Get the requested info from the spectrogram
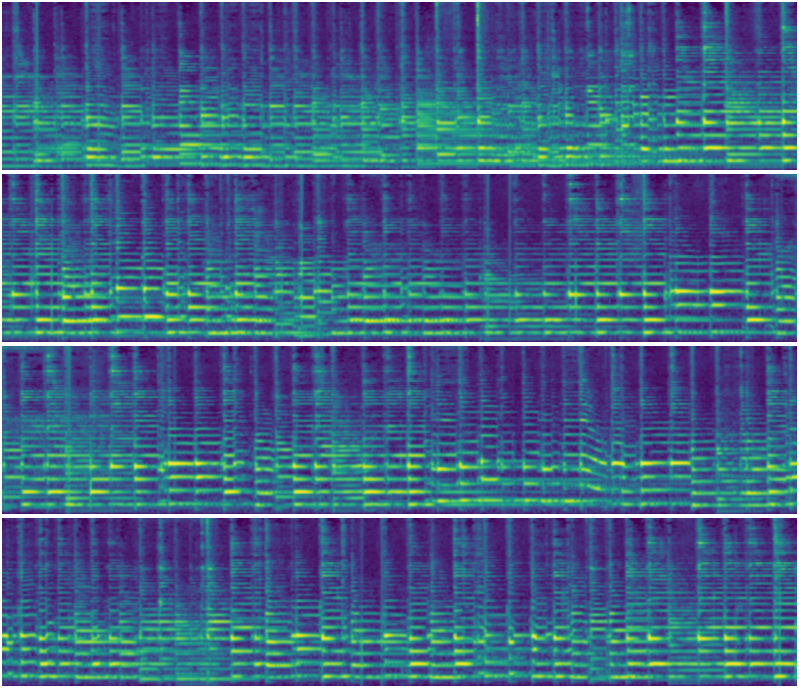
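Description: A new oud played solo, a steady melody of quick plucked notes with no singing.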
